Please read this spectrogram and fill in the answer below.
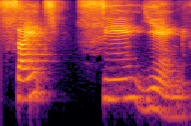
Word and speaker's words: sightseeing: through the list first this one is a bit hard to pronounce but it's sight seeing three syllables sightseeing so try it at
